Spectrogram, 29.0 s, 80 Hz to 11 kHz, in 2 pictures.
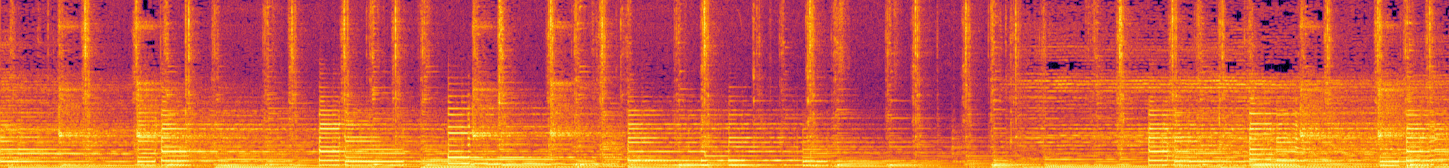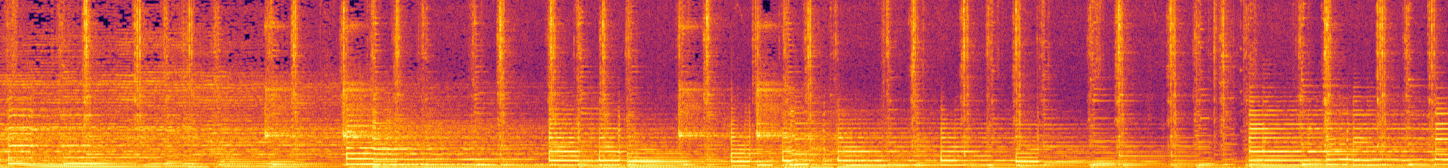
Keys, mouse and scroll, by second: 0.4 e, 4.3 middle click, 4.5 e, 16.3-20.3 middle drag, 23.4-24.9 middle drag, 25.7-27.2 middle drag, 28.4 click.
